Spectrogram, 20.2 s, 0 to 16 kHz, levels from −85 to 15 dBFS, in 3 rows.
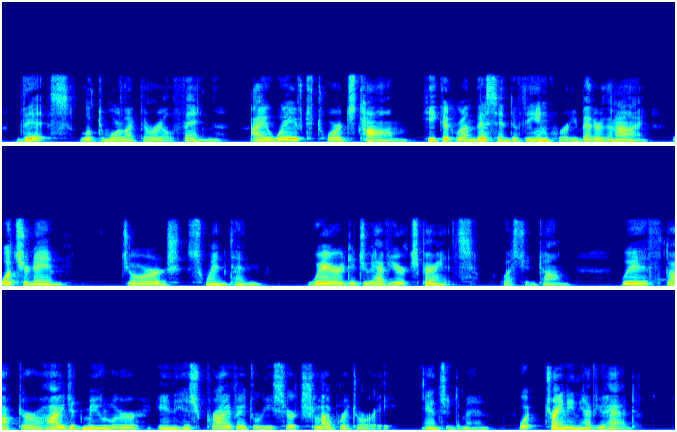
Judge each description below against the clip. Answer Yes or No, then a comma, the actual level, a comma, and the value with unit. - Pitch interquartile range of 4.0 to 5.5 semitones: Yes, average, 4.4 semitones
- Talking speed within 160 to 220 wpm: No, average, 150 wpm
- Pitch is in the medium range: Yes, medium, 145 Hz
